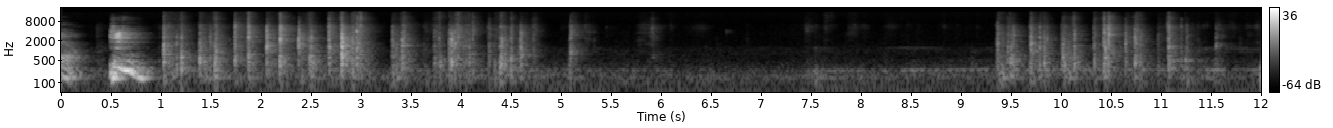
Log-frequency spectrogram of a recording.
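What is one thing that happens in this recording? Playing cards flick and riffle quickly as a deck is shuffled by hand.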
